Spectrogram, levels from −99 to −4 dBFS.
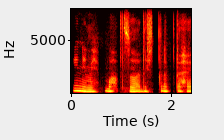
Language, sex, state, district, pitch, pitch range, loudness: Hindi, female, Uttar Pradesh, Etah, 205 Hz, 195-210 Hz, -32 LUFS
